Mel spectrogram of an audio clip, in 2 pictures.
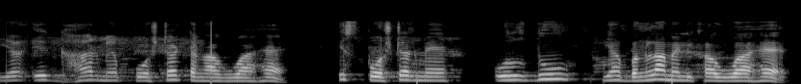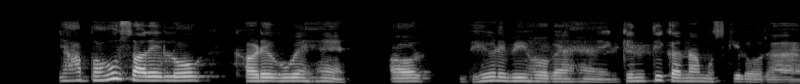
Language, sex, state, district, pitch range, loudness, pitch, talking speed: Hindi, male, Bihar, Jahanabad, 155-190 Hz, -24 LUFS, 175 Hz, 140 wpm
